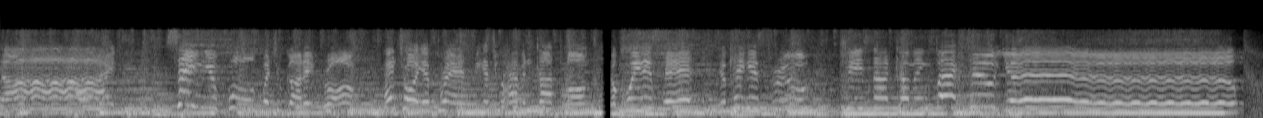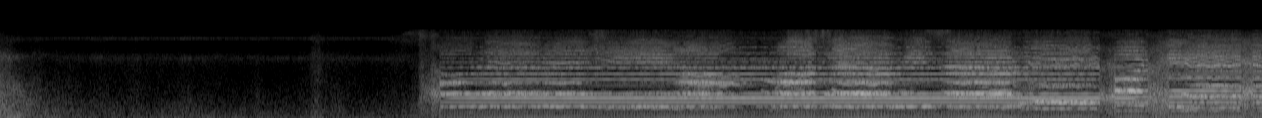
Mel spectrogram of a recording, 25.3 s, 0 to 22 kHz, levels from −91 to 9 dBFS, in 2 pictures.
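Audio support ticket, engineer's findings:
Burst of packet loss at 6.02–6.14 s and 8.69–8.79 s: consecutive packets missing, jitter buffer concealment stretches the last sound into a fading buzz or hiss, then playback resumes with about 90 ms and 60 ms gone.

Comfort noise in place of the background, 12.44–17.03 s: sender DTX likely stopped transmitting during the pause. The real background becomes steady, featureless synthetic noise, about 3 dB quieter.

Onset clipped by the voice detector at 16.77–17.03 s: VAD likely late to trigger, so the first 260 ms were replaced by comfort noise and the sound starts abruptly.

Sound dropped by the voice detector at 23.63–23.78 s, 24.11–24.32 s and 25.04–25.16 s: VAD likely misjudged quiet sound as background. Gaps of 150, 210 and 120 ms become steady noise. G.722 band limit at 8 kHz throughout.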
